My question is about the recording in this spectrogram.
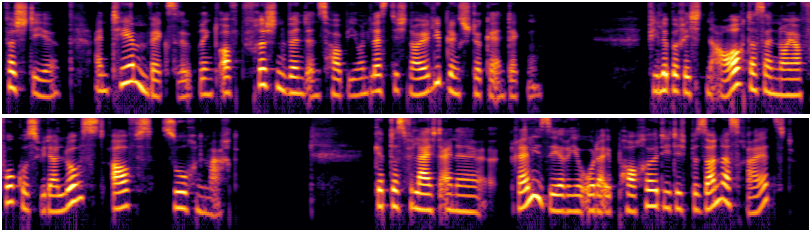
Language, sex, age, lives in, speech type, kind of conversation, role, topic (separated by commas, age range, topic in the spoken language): German, female, 30-34, Germany, read, expert-assistant, expert, Wie bringe ich Ordnung in meine Sammlung, ohne dass der Spaß dabei verloren geht?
